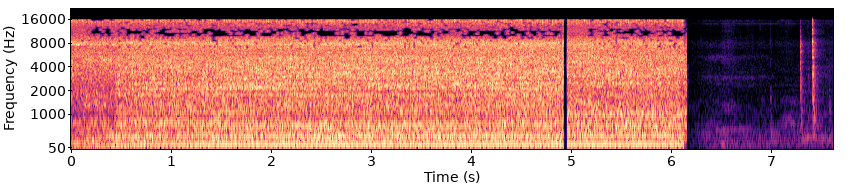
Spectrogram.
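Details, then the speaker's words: Car radiator/AC cooling fan switched on: loud steady droning growl from the engine bay, cut off abruptly; earlier similar case caused by dried lubricant on the fan motor shaft. "seperti itu suara ngorok dari kipas AC ketika dinyalakan"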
